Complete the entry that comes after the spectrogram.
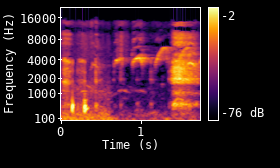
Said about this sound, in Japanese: あ、今日もね、お弁当を作りながら、鳥の声聞こえますかねあのね、すごいカラスが優勢でですね すごいカラスに負けてましたけども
